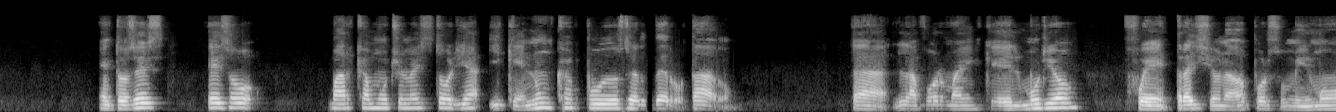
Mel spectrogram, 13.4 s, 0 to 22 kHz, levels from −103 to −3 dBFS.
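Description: Speech clip with a run of network-timing trouble in the middle. Repeated stalls (stutter) hit from 5.63 to 6.54 s, eight gaps totalling 151 ms, the longest 60 ms, and again from 6.98 to 7.83 s, ten short gaps of up to 14 ms adding 107 ms. Packets arrived late, the jitter buffer kept running dry, and the receiver stretched the last sound to bridge each hole. Nothing's actually lost, but it drags and hiccups. Right after, from 7.86 to 8.72 s, there's a jitter buffer slow-down: delivery at about 89% speed, with roughly 106 ms added by repeating pitch periods to rebuild the reserve, so sounds draw out at unchanged pitch. Then from 10.87 to 12.21 s a jitter buffer speed-up trims about a tenth of a second, running at 107% to cut the excess delay, which makes that stretch sound a bit rushed.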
